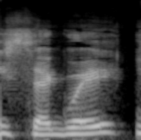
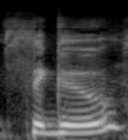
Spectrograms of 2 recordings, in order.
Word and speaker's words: segue: Is that correct? S-E-G-U-E, Segway. – Yep. – That's the right way to say that. How do you think people sometimes say it? – Segoo. – Segoo. – Or Sieg. Or seek, you know, thinking it's one, but it's Segway. – Segway. – But it's S-E-G-U-E.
